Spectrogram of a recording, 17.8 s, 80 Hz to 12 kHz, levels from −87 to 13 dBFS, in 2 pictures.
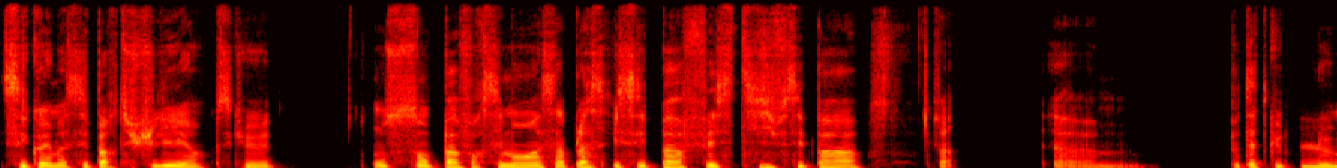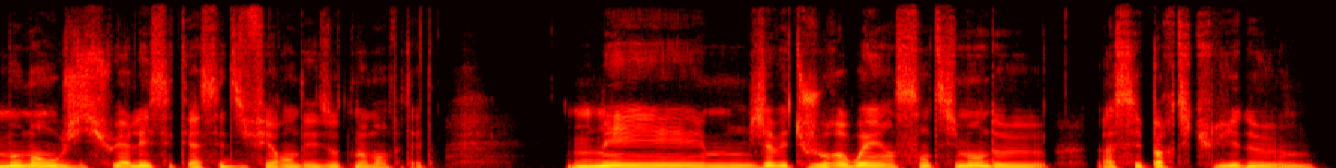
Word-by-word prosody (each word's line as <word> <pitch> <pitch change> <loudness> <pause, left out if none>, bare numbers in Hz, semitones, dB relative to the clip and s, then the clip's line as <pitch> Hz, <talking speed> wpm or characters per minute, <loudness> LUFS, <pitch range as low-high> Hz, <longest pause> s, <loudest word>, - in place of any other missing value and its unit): C'est 135 - +1
quand 150 - +5
même 155 -1 +4
assez 140 +2 -2
particulier, 140 +1 +3
hein, 120 +3 -3
parce - - -9
qu'on 110 -2 -5 0.5
se 135 - -5
sent 145 -2 +3
pas 175 +3 +5
forcément 160 -2 +1
à 150 - +3
sa 150 -1 0
place 180 +4 +1
et 140 - +1
c'est 140 +2 -1
pas 185 +7 +2
festif, 170 +2 -2
c'est 275 +9 -3
pas 160 0 +1 0.4
enfin, - - -7 0.7
hem, - - -11 0.7
peut-être 175 0 -3
que 265 - -3
le 125 -1 +1
moment 140 +4 +5
où 130 - +2
j'y 115 +1 -4
suis 115 +4 -3
allé, 130 +2 +3
c'était 135 -4 -6
assez 110 +1 -3
différent 115 0 -4
des 110 -1 -4
autres 110 0 -6
moments 180 +1 -3
peut-être. 170 -3 -15 0.9
Mais, 155 +4 +3
mmh, 155 0 -2
j'avais 145 0 +1
toujours 150 -2 0
ouais 150 +2 +5
un 130 -3 -1
sentiment 145 +2 0
de 120 -2 0 0.4
assez 145 - -2
particulier 140 +1 -2
de 130 -2 0
mmh 155 - -5
145 Hz, 170 wpm, -25 LUFS, 125-155 Hz, 0.9 s, quand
